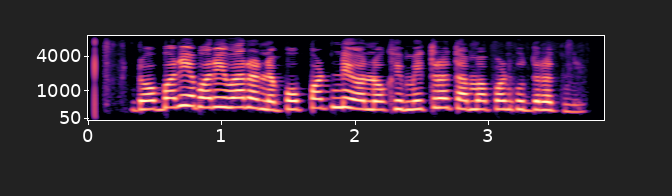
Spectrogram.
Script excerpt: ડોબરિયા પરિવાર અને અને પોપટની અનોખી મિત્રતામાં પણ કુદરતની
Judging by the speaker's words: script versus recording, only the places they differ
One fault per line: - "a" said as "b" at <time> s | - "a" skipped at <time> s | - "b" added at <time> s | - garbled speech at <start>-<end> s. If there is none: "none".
- "અને" skipped at 1.4 s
